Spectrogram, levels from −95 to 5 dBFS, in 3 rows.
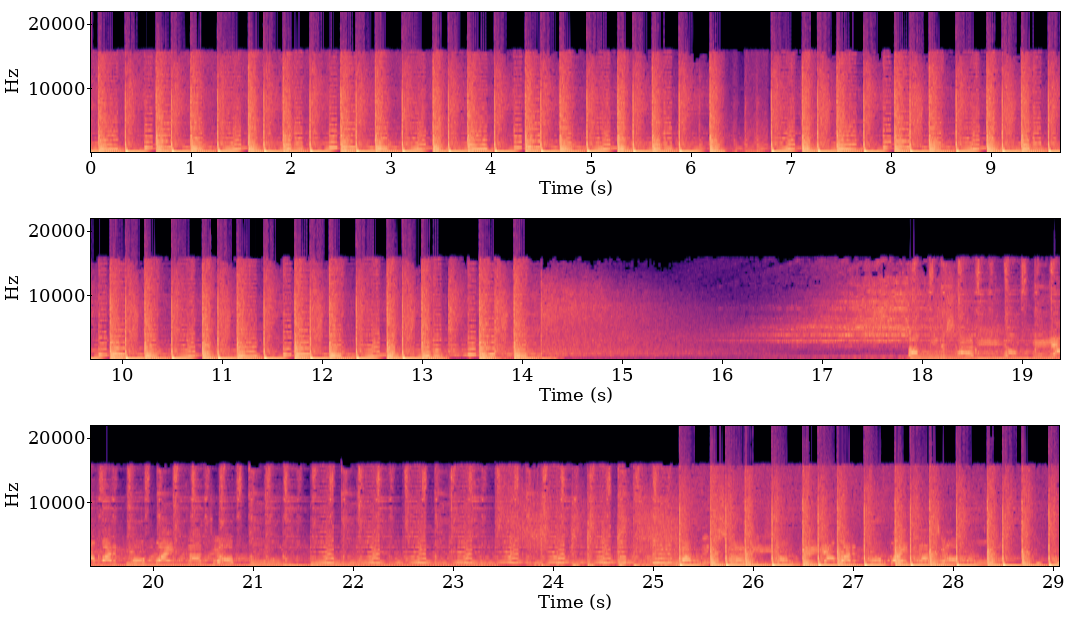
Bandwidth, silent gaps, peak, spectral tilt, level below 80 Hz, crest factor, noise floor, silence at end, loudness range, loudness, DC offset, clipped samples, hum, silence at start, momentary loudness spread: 16.5 kHz; none; 0 dBFS; -4 dB/octave; -10 dBFS; 8 dB; -35 dBFS; 0 s; 8 LU; -10 LUFS; under 0.1%; 2%; none; 0 s; 9 LU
